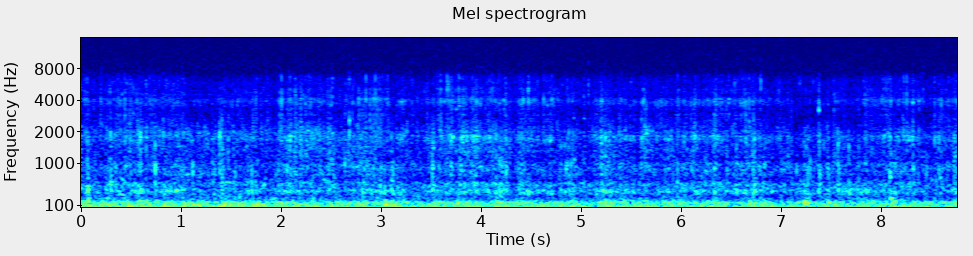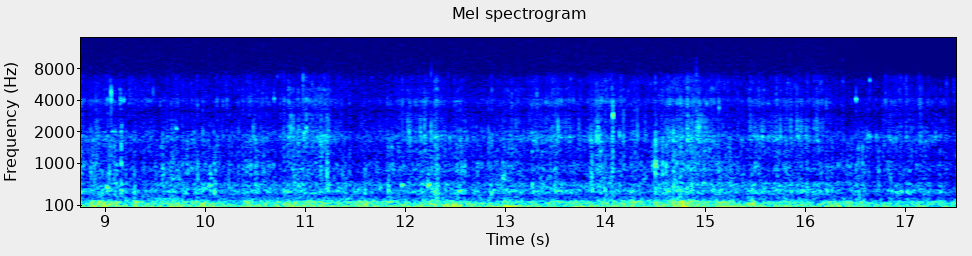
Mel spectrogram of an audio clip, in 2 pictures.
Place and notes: Vyzuonos, Lithuania, a bough in a river - a bough in a river
contact microphone recording. a bough fallen into the river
